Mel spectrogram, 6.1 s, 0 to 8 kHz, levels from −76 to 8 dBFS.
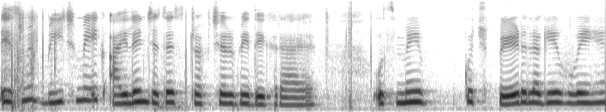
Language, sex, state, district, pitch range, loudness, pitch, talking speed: Hindi, female, Arunachal Pradesh, Lower Dibang Valley, 235-280 Hz, -14 LUFS, 255 Hz, 170 wpm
